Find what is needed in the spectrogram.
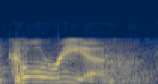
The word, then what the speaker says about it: Korea: military in Korea. – In Korea? – That's how my father pronounced it, and with respect to him, that's how I pronounce it.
